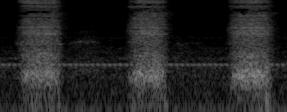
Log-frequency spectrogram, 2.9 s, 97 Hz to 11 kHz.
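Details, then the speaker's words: Vandyvape Pyro V2 atomizer: three loud hissing rushes of air, one per pull about a second apart; very turbulent, noisy airflow on every draw. "this is the version two really really turbulent still there's really really noisy then yeah which is a bit of a put off"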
